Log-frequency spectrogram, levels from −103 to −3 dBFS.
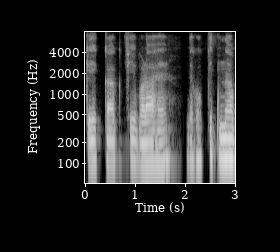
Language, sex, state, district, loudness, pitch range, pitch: Hindi, male, Uttar Pradesh, Budaun, -27 LUFS, 100-110 Hz, 105 Hz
